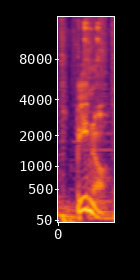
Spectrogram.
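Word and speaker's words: vino: Hele, Španělé, oni to B úplně nevyslovují. Třeba, když máš slovo víno, který všichni znají, tak spíše to bino.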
